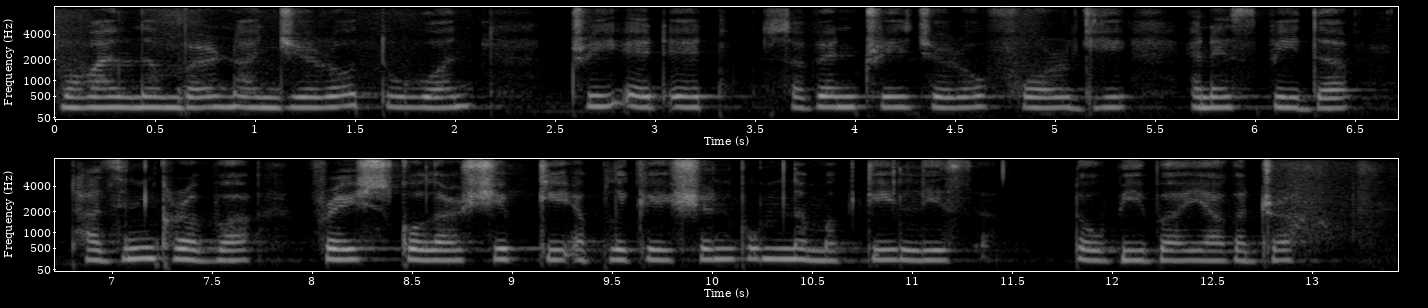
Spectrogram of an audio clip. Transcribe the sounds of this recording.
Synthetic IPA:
mobajlnɐmbɐɾnajnd͡ʒiɾotuwɐn | tʰɾiʔetʰet̚ | sebentʰɾid͡ʒiɾopʰoɾɡi | enespidɐ | tʰad͡ʒinkʰɾɐbɐ | pʰɾet͡ʃskolɐɾsip̚kiʔeplikesɐnpumnɐmɐkːilist | tɐwbibɐjaɡɐdɾɐ

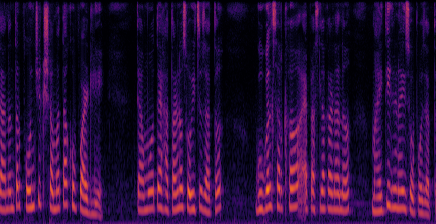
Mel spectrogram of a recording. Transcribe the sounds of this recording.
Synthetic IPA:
t̪janənt̪əɾfont͡ɕiːkʂəmt̪akʰuːpʋaɽlie | t̪jamuɭet̪eɦat̪aɳəsoit͡səd͡zat̪əː | ɡuɡəlsaɾkʰəɛ̰pəsljakaɳanə | maɦit̪iːɡʱeɽ̃aiːsopəd͡zat̪əː

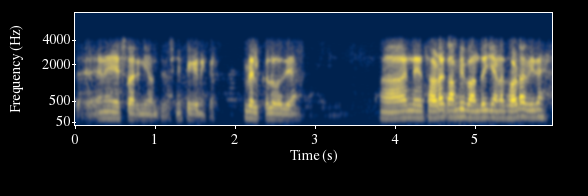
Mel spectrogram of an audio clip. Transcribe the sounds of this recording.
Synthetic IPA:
t̪ḛːneesbaːɾeːnĩːɦõːnd̪ḭːt̪ʊsniːpʰɪkniːkəɾ | bɪlkʊlɦoːd̪eaː | anẽːt̪ʰaːɽaːkəmbiːbãːnd̪oid͡ʒaːnãːt̪ʰaːɽaːbiːd̪ɛː

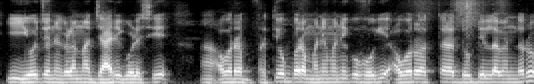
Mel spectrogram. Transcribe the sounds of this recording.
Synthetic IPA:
iːjɔːd͡ʒɐnɛɡɐɭɐnːud͡ʒaːɾiɡoɭisi | ɐ̰ʋɐɾɐpɾɐt̪ijɔbːɐɾɐmɐnemɐneɡuːɦo̞ːɡiʔɐʋɐɾuɐt̪ːɐɾɐd̪uɖːilːɐʋe̞nd̪ɐɾu

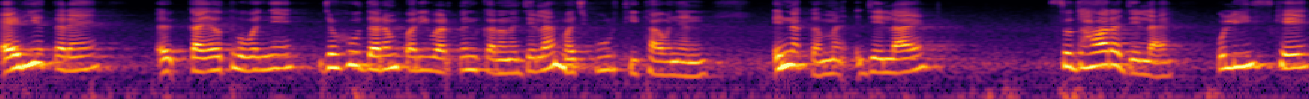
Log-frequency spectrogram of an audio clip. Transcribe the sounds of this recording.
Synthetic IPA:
ɐɦɪɽiət̪ɐɾəɦɪ̃ | kɐjot̪ʰoʋɐɲed͡ʑɐɦud̪ɐɾəmpɐɾiʋəɾt̪ənkɐɾəɽ̃̆d͡ʑeːlaːɪmɐd͡ʑbuːɾt̪ʰit̪ʰaʋɐɲənɪ̆ | ɪnə̆kɐməd͡ʑeːlaːɪ | sʊd̪ʱaːɾəd͡ʑeːlaːɪ | pʊliːskʰeː

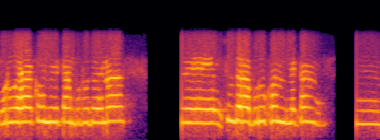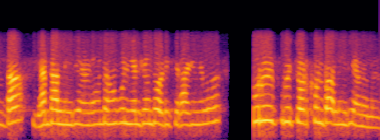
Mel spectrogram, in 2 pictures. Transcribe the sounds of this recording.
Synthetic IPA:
buɾuɦaɾakɔmɛɛʈaŋbuɾud̪ɔɦɛna | isumd̪aɾabuɾukʰɔnmɛʈaŋ | d̪aʔd͡ʒʱanɖaliŋɡiaɡɔɖɛhɔ̃nkɔɲɛld͡ʒɔnd̪ɔəɽikɛɾaɡɛɲɛla | buɾupuɾut͡ʃɔʈkʰɔnd̪aʔliŋɡiaɽɔna

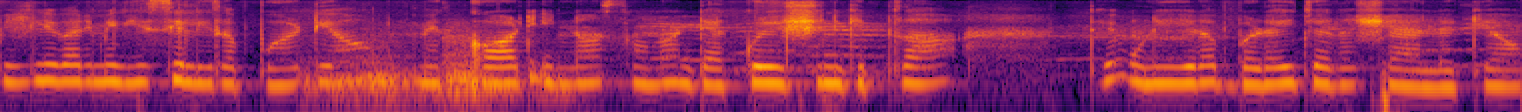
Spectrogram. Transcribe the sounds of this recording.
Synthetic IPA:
pɪt͡ʃʰliːbaːɾiːmeːɾiːseliːt̪aːbəʈjaːomɛ̃ːkaːʈɪnːãːsoːnãːɖɛːkoːɾeːʃənkit̪aː | t̪eːʔʊnẽːd͡ʒeːɽaːbəɽaːiːd͡ʒjaːd̪aːʃɛːɾləɡjaːoː

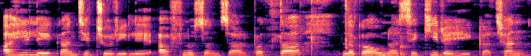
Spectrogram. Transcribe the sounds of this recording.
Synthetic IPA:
ʌɦilekãnt͡sʰit͡sʰoɾileʔapʰnosʌnsarpʌt̪ːʌ | lʌɡawnʌsikiɾʌɦekat͡sʰʌn

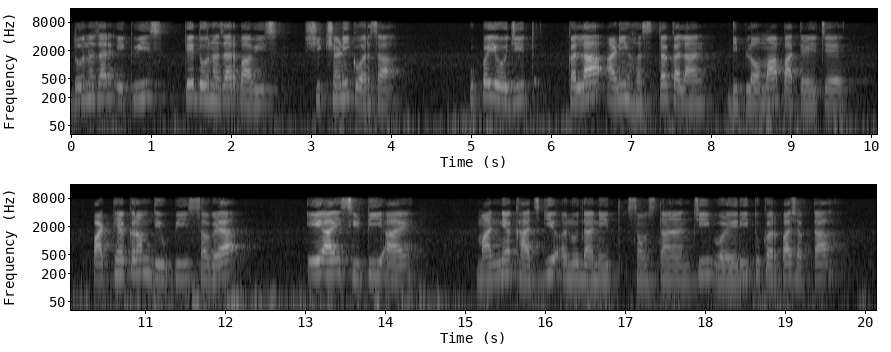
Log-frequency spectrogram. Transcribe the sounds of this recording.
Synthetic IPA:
d̪onɦəd͡zaɾekʋiːst̪ed̪onɦəd͡zaɾbaʋiːsɕikʂəɽ̃ikʋəɾsa | upəjod͡ʑiːt̪kəlaʔaɽ̃iɦəst̪əkəlanɖiplomapat̪ɭet͡se | paʈʰjəkɾəmd̪iwpiːsəɡɭja | eajsiʈiaj | manjəkʰat͡sɡiːʔənud̪aniːt̪sə̃w̃st̪ʰanãɲt͡ɕiːʋəɭeɾit̪ukəɾpaɕək̚t̪a

